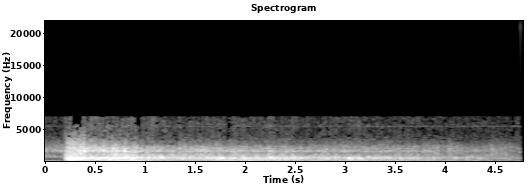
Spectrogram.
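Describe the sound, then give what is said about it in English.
A storm at sea rages in a radio drama sound effect, opening with a sudden crash and settling into a loud, sustained roaring rumble that slowly eases without a break. “Say, this is awful, Captain. How are we doing? Badly, Kent, badly. Worst storm I've ever encountered.”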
